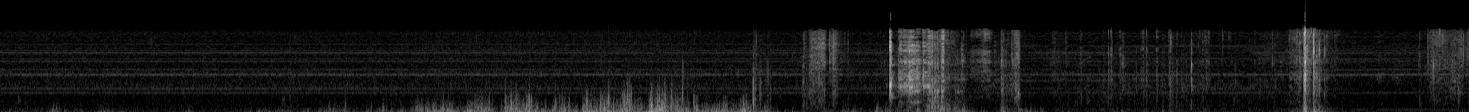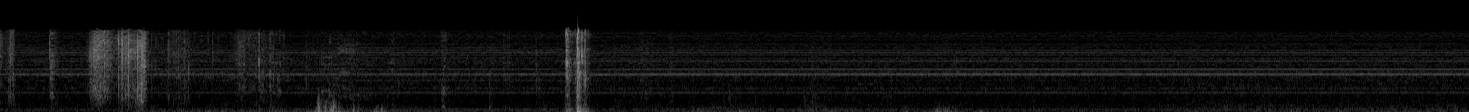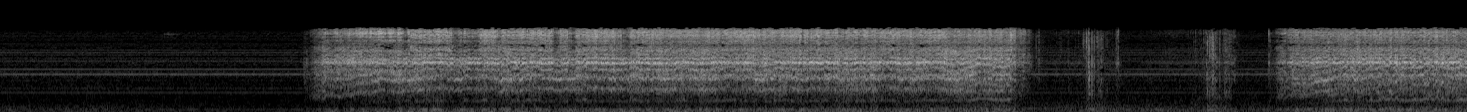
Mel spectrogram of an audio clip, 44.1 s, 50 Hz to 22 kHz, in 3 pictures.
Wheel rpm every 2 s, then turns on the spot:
0, 0, 0, 0, 0, 0, 0, 0, 0, 0, 0, 0, 0, 0, 0, 0, 60, 110, 120, 100, 0, 90.
none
